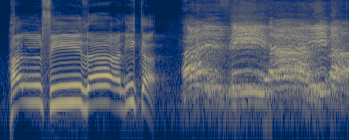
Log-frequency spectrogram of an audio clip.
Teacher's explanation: اور فی یا مدہ ایک الف کھینچ کر ادا کریں گے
